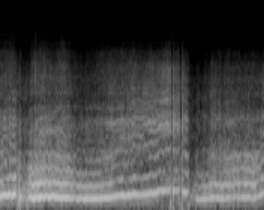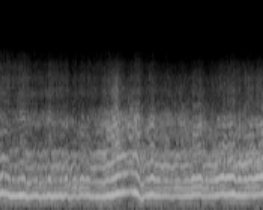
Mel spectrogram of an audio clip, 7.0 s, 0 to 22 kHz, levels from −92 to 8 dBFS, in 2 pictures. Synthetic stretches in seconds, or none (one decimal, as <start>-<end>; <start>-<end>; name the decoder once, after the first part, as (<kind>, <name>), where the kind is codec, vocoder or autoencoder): 0.0-0.7 (vocoder, BigVGAN v2); 2.1-3.8; 6.3-7.0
